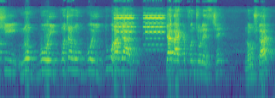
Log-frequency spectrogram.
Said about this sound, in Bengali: একটা ফোন চলে এসেছে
